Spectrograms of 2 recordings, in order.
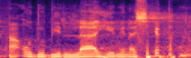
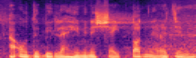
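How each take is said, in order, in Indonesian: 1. Frasa itu diucapkan dengan suara keras, terbuka, dan jelas. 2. Frasa itu diucapkan dengan pelan, di bawah napas.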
